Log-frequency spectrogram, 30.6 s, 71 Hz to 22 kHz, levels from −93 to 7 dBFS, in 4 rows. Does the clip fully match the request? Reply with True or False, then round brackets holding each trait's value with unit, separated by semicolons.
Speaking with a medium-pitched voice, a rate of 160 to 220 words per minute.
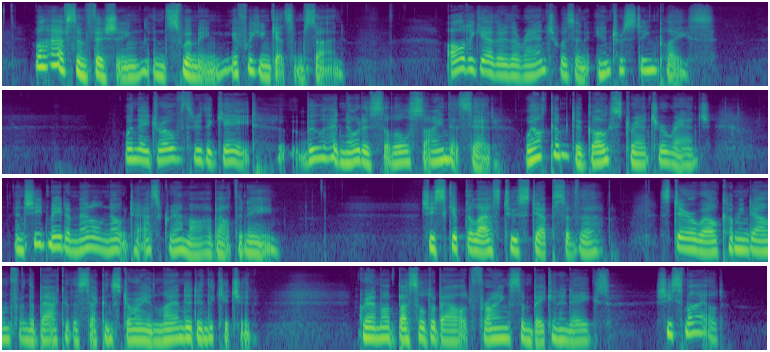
True (165 Hz; 165 wpm)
